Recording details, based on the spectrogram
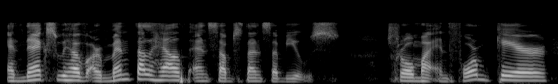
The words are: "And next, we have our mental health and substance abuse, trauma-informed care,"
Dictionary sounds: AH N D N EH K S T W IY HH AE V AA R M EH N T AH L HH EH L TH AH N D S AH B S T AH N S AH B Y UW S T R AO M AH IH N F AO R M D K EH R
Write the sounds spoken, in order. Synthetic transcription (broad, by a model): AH N D N EH K S T W IY HH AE V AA W M EH N T AH L HH EH L TH AH N D S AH B S T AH N S AH B Y UW S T R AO M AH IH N F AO R M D K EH R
